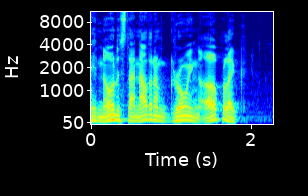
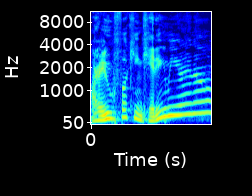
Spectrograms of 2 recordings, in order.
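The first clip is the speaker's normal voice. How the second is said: put-on annoyed, shrill, very high, rising, swooping voice; 11 semitones higher, 3 dB quieter than usual. Retelling what a customer said when told his order can't be taken: imitating an annoyed customer. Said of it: "makes a shitty ass, annoyed face".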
